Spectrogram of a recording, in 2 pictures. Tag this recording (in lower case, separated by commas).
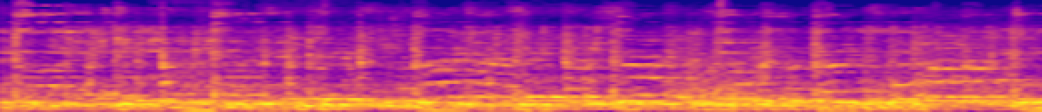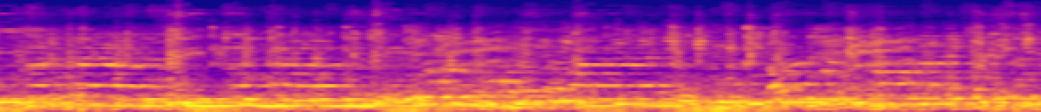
music, rattle (instrument)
